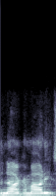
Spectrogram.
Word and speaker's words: Nag Hammadi: So yeah, the Nag Hammadi.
